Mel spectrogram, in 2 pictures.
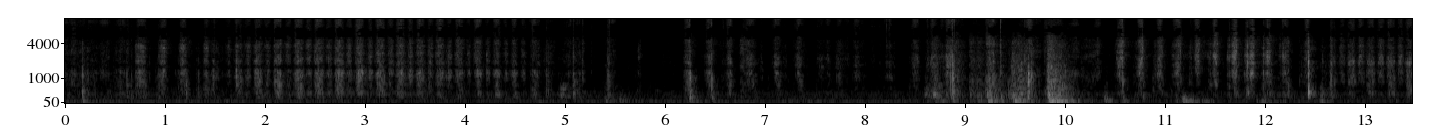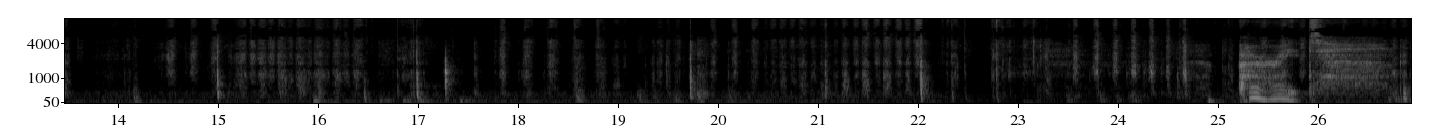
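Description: Foam ink blending tool rubbed on an ink pad and swept along the edges of a paper card, making a run of short, soft scratchy strokes.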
